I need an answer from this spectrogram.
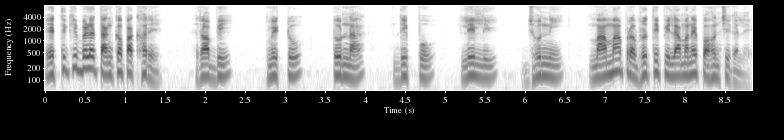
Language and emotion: Odia, neutral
